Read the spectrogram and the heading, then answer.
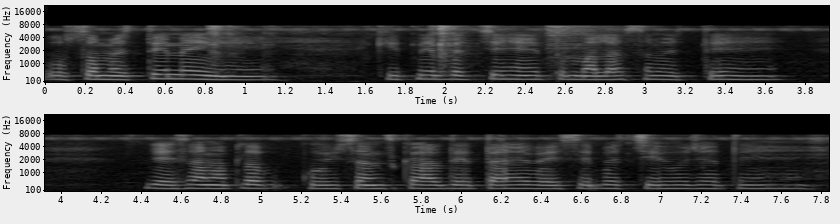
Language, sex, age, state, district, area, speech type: Hindi, female, 30-45, Uttar Pradesh, Ghazipur, rural, spontaneous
